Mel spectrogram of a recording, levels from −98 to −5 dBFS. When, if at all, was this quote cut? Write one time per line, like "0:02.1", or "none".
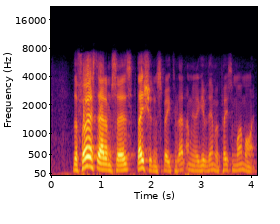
0:01.7
0:02.5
